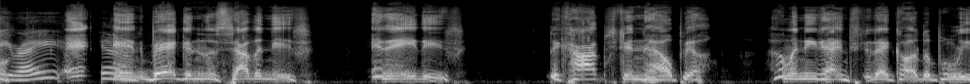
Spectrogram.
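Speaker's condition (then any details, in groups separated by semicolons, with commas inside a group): Cerebral palsy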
